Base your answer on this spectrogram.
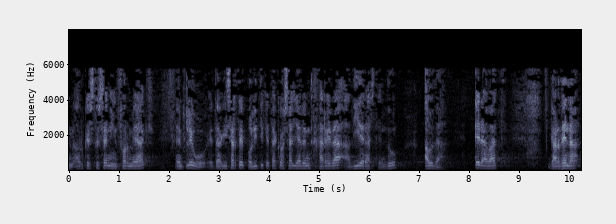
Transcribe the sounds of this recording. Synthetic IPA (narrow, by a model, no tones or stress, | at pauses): nawɾke̞st̪use̞niɱfo̞ɾme̞ak | e̞mple̞ɣ̞ue̞t̪aɣisaɾt̪e̞po̞lit̪ike̞t̪ako̞saʎaɾe̞nʝare̞ɾaʔaðie̞ɾast̪e̞nd̪u | awða | e̞ɾaβat̪ | ɡaɾðe̞na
